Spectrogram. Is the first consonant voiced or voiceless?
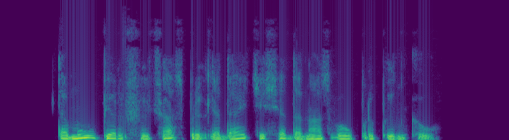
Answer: voiceless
